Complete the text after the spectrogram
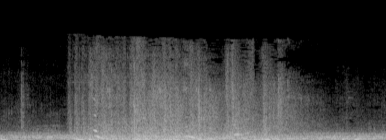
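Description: Electric blasts crackle and fizz.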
